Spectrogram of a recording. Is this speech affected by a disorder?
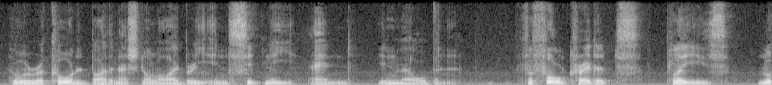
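No.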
